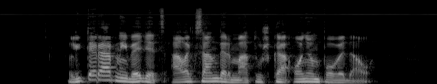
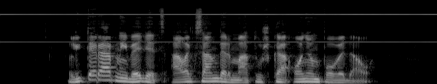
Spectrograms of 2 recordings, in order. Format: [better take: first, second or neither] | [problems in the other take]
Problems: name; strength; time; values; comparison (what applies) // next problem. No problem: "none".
first | high-pitched whine; loud; throughout; 10.5 kHz, 9 dB below the speech; faint in the first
